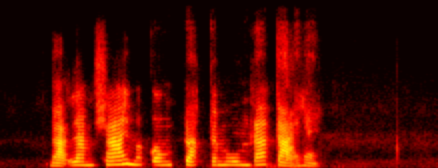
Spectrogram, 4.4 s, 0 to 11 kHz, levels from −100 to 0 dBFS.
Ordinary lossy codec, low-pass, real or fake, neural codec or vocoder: Opus, 16 kbps; 9.9 kHz; fake; codec, 44.1 kHz, 2.6 kbps, SNAC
